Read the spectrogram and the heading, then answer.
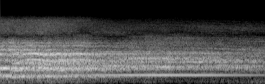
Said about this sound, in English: Now, now, in the middle of the song, we ask the audience to scream as if you're in hell. This is your sound check. Please, ladies and gentlemen, don't be shy. Scream as if you're in hell!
